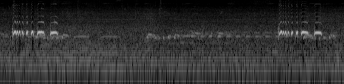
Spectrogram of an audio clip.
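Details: Female local zebra dove calling to a male, giving a quick cluster of five or six clipped cooing notes, a long quiet gap with faint low coos, then the same rapid cluster again near the end.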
